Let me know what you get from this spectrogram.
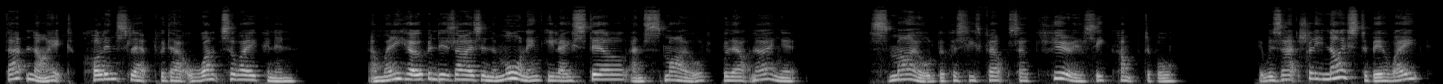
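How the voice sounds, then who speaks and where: Mellow-voiced woman narrating a storybook. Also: mid-range voice. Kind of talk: scripted narration of a children's novel.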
